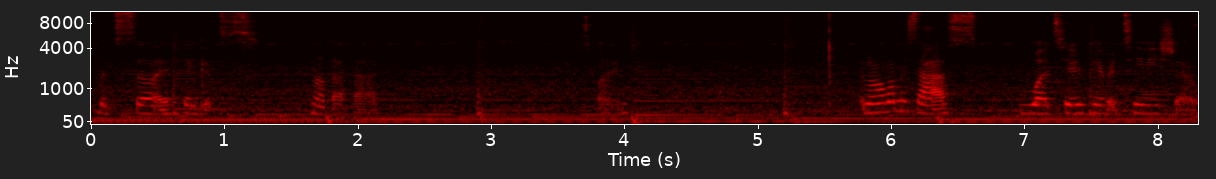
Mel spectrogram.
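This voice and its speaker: A woman's voice: fairly high pitch, fairly even intonation, unhurried, gravelly, pauses often, rough recording. Young woman, from Puerto Rico, awkward, umming, casual vlog, music behind. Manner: awkward, hesitant, lots of ums and likes. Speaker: vlogger.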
